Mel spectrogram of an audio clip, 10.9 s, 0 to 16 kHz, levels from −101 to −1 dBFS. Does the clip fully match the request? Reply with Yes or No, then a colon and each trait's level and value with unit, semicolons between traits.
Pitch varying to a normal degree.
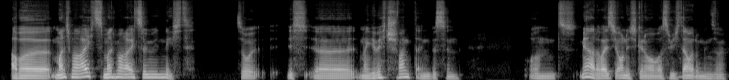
No: wide, 5.9 semitones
